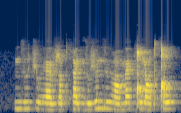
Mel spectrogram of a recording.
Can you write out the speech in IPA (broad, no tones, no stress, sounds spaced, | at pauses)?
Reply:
n z ʉ t͡ʃ ɵ ɦ æ v ʒ i tˤ s ɛ j n d ɵ ʒ œ n d ø ɦ ɑ m æ ǃ o j ɑ tˤ ǃ o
